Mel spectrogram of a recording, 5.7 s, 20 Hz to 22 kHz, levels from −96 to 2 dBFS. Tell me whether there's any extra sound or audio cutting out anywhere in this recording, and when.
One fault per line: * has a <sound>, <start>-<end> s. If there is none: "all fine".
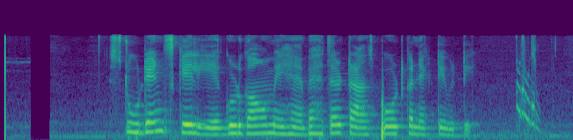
* has a chirp, 5.2-5.4 s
